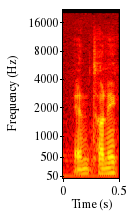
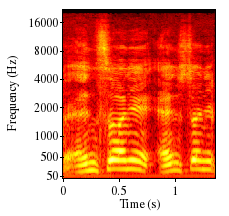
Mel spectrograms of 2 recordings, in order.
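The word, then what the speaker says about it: Anthony: 앤서니 콜린스라고 읽으면 안 돼요. 영국으로는 앤터니라고 해야 되고, 미국에서도 앤터니라고 발음하는 게 거의 80~90%야. 어쩌다가 앤서니라고 하는 사람이 있는데 잘 들어보지는 못했고, 다 앤터니라고 T로 써야 돼.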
